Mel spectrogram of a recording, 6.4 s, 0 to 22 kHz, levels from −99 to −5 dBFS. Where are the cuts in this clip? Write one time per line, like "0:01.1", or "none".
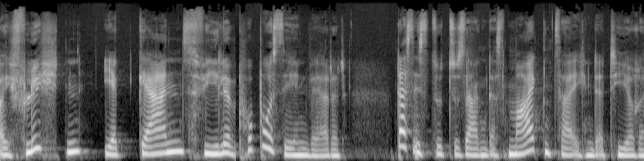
0:02.3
